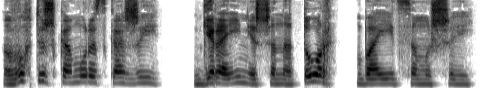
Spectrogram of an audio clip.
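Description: A woman's voice: fairly low pitch, slow, no echo, studio quality. A woman voicing a dazed, teasing young man. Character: young man, stunned new winged shapeshifter.

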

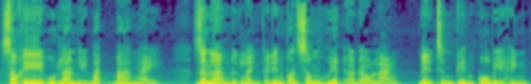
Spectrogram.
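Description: A man's voice: fairly low pitch, huge pitch swings, moderate pace, darkish tone, soft background music. A man narrating a horror story with dramatic, emotive storytelling.

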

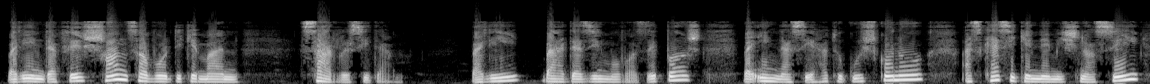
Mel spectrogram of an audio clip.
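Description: A woman doing a calm, wise winged ant. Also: a bass voice, no echo, highs cut off, exaggerated voice. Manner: calm, warning, kindly advising.

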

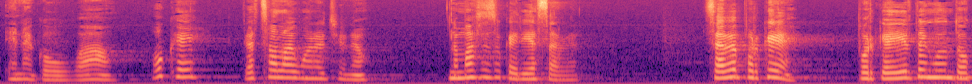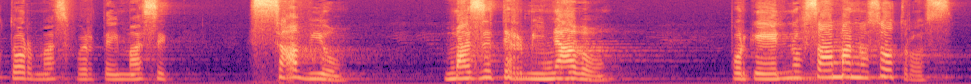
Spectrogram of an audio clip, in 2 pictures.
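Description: A woman's voice: on the high side, a little slow, pauses often. A middle-aged woman preaching a sermon with passion, her voice climbing to cries at times. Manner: impassioned, rising to cries at times. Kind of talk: bilingual sermon. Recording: long reverb in a large hall.

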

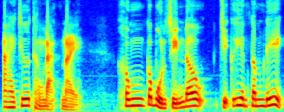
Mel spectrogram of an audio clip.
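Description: A man's voice: on the high side, huge pitch swings, measured pace, mellow, pitched above the performer's own voice. A man voicing a blunt, curt young village man who idles and gambles. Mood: boastful.

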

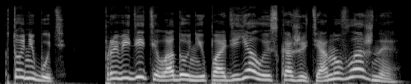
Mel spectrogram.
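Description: A woman voicing a calm, matter-of-fact female vet explaining a test. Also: medium pitch, a little fast, dry recording, studio quality, natural voice.

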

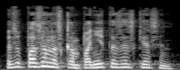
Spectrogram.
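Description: Pastor preaching, high lively voice, acts out the people in his stories, long echo of a big hall. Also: fast. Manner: animated storyteller acting out voices, wide swings in pitch and volume. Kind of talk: sermon with storytelling.

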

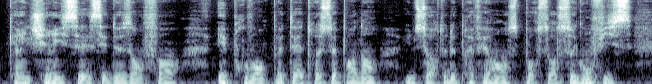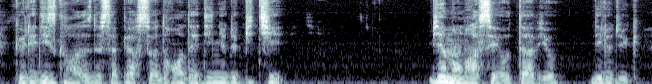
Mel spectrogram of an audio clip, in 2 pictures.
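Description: A man reading a novel aloud as an audiobook narrator, with measured, expressive delivery. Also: on the low side, slightly rough. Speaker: audiobook reader.

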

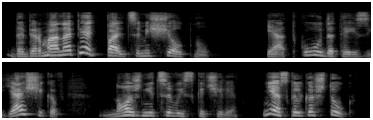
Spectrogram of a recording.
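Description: A woman narrating a children's audiobook in an expressive, animated way. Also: lowish voice, a little slow, no room sound, studio quality. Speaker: audiobook reader. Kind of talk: scripted storybook narration.

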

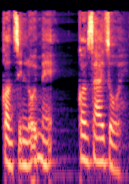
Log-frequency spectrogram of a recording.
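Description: A woman's voice: lowish voice, fairly even intonation, moderate pace, vocal fry, mellow, breathy edge. A woman voicing a guilty young man apologizing humbly to his mother. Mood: apologetic.

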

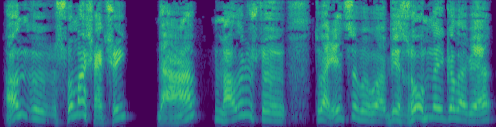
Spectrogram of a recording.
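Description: A shrill, blustering old man snaps and grumbles in a raised, cranky voice, as a male narrator puts him on. His pitch leaps about as he bristles with suspicion. The sound is close and dry. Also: very animated, moderate pace, no echo. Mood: defensive. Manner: irritable, loud and blustering. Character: grumpy, cunning old man, easily angered.

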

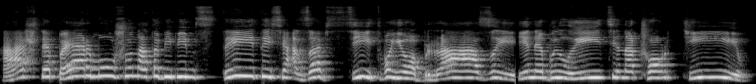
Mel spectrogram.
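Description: A sly male devil squeaks and wheedles in a storybook reading, put on by a woman narrator. His voice sits very high and thin. He stretches his words out very slowly. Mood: gloating. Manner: squeaky, wheedling, then pleading. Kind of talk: audiobook character voice.

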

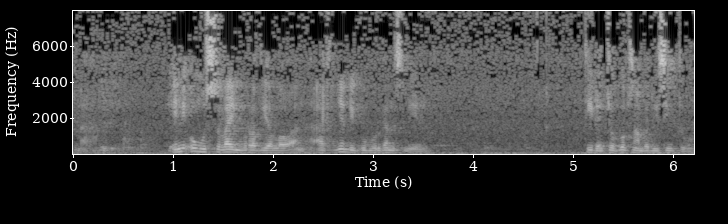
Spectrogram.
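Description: Male preacher, animated storytelling sermon, echoey hall, faint hum behind. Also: a little fast, vocal fry. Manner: lively, acts out quoted voices in high pitch. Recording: echoey room with faint background noise.

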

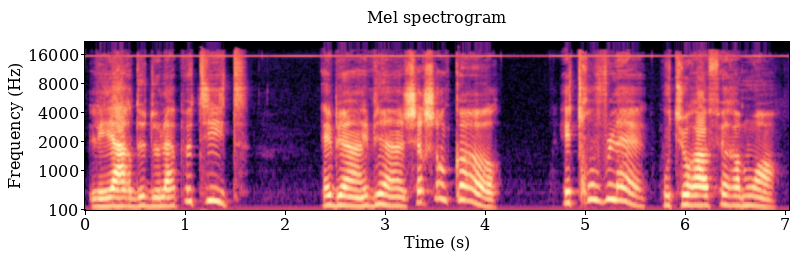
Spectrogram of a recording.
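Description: A woman reading aloud voices a gruff, tearful village mayor who stammers through sobs and bursts into rage. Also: lowish voice, steady tone, unhurried. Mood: blustering. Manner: sobbing and stammering, then bellowing in rage.

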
